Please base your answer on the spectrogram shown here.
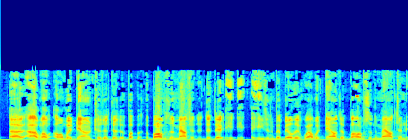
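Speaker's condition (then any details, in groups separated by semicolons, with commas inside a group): Stuttering; not noticed by audience so far; repeated sounds, repeated words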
